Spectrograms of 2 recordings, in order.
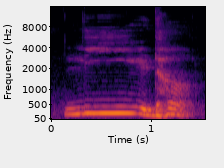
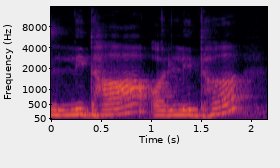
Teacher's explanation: fire lead her means afflicted now the word here is lead the sound is made by the tongue in the retroflex position so it's actually hitting the palette the roof of the mouth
